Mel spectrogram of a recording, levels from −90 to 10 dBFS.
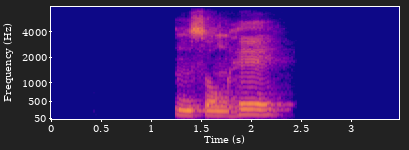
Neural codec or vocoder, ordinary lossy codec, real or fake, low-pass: none; Opus, 32 kbps; real; 7.2 kHz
